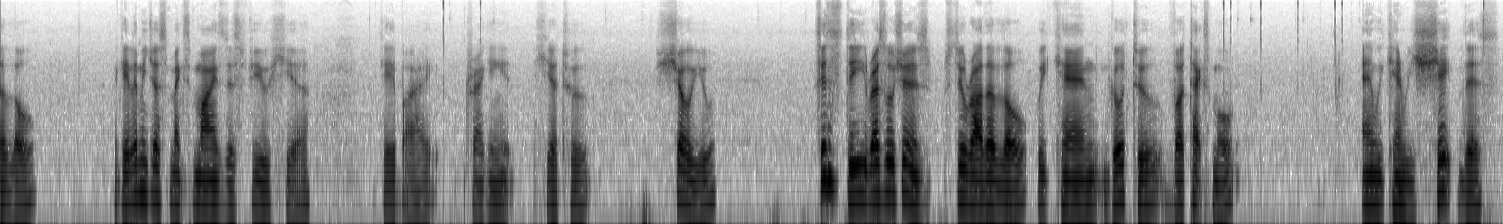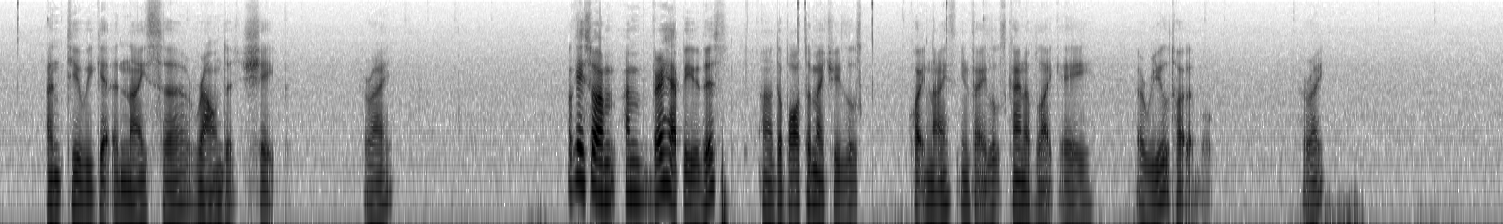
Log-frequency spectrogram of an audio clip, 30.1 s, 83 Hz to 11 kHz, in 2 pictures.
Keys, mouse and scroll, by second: 0.6-2.1 scroll down 1, 4.4 click, 5.4 scroll down 1, 5.6-10.6 middle drag, 11.0 ctrl+Tab, 12.3 click, 12.8 right click, 13.4 shift+right click, 13.7 middle click, 14.8 click, 15.5-19.1 middle drag, 19.2-22.8 shift+middle drag, 23.1 right click, 24.0 click, 24.9-28.0 middle drag, 28.0-28.4 scroll up 1, 28.4-28.7 scroll down 1, 28.7 middle click, 29.5-29.8 scroll up 1, 29.8 scroll down 1.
